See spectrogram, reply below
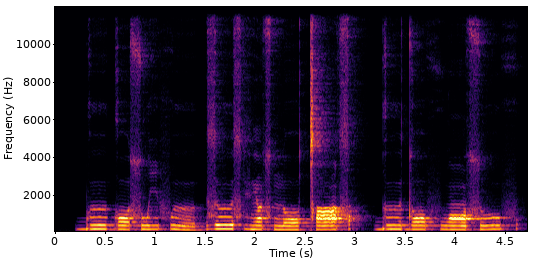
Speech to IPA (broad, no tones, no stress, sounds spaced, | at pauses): b ɯː ɡ oː s w i f ɯː | z ɯː s vʲ ɔ̃ s n oː ǀ ɑ̃ s | ɡ ɯː d oː f w ɔ̃ s uː f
